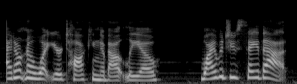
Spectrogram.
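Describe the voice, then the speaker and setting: A woman's voice: a little high, expressive, fairly quick, no room sound, faint music behind, lightly acted. A woman voicing a two-faced scheming young woman who sounds sugary but turns defensive. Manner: sugary on top, defensive and stammering.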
